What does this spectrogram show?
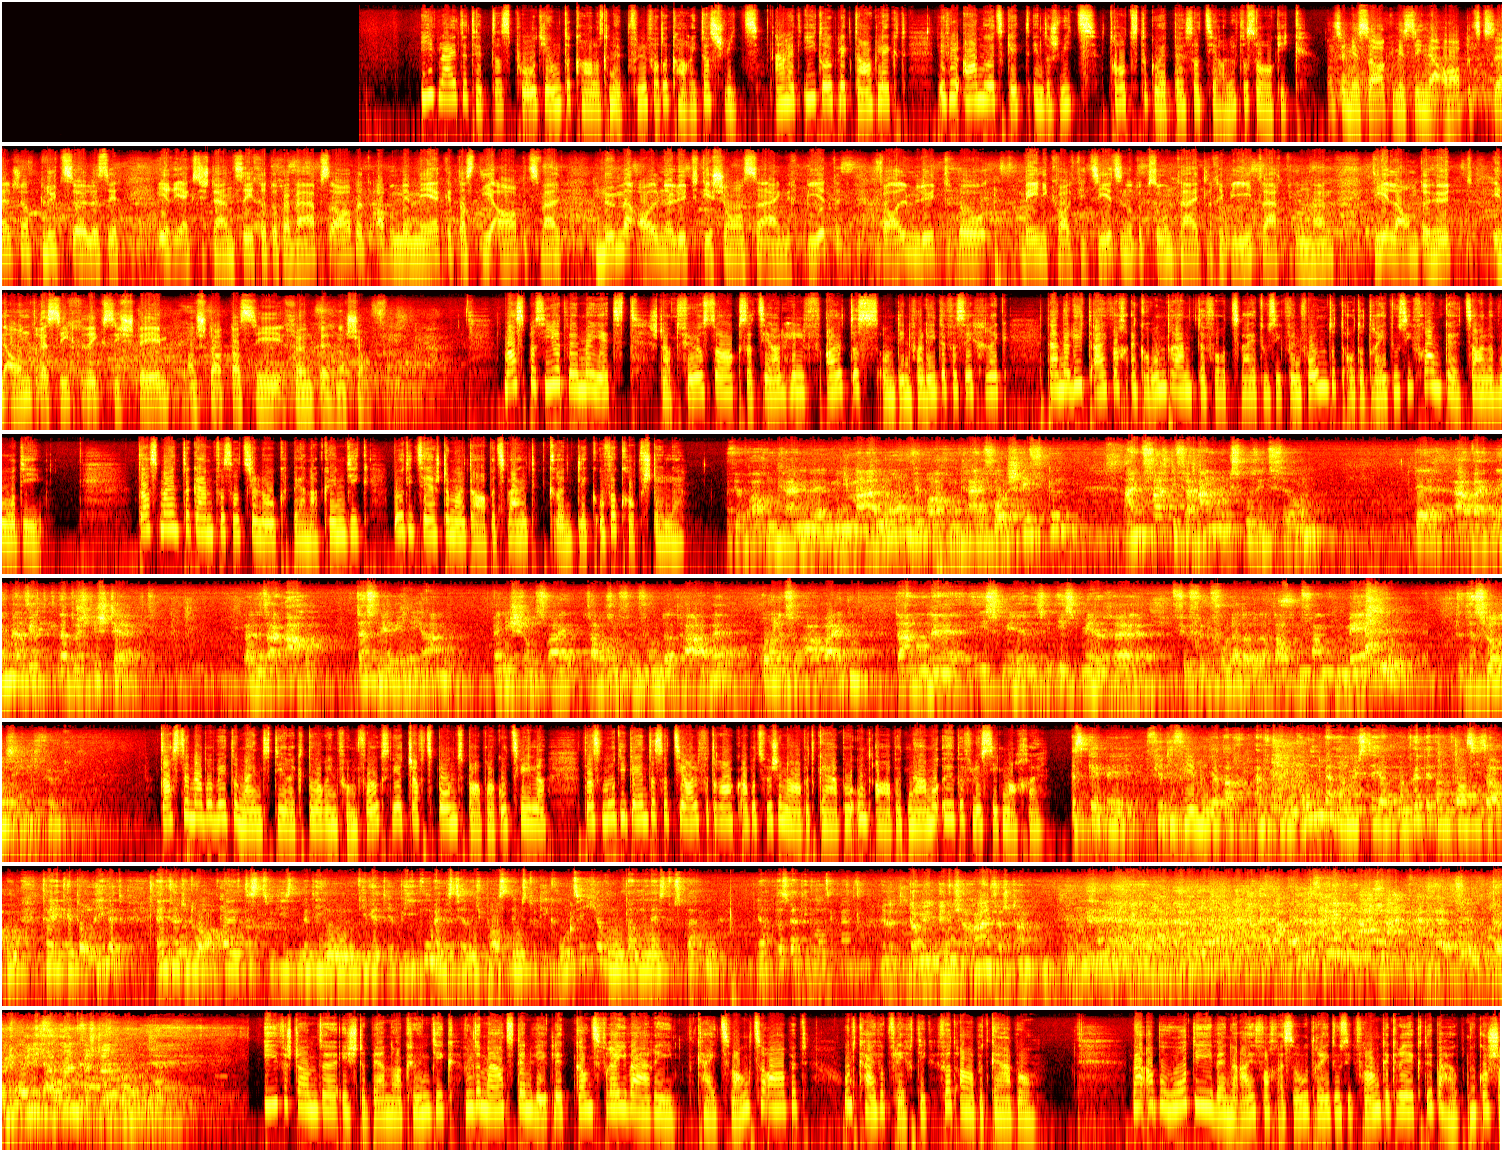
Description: Ausschnitt aus dem Regionaljournal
